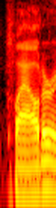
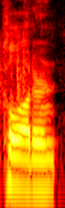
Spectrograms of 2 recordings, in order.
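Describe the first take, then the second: First: The first syllable sounds like 'cloud'. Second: The first syllable rhymes with 'daughter'. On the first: The speaker calls it wrong. "everybody says Clouder and destroys your last name" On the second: The speaker calls it right. "It's Clauder, like daughter"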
